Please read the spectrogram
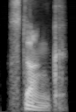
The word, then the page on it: stunk: British English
